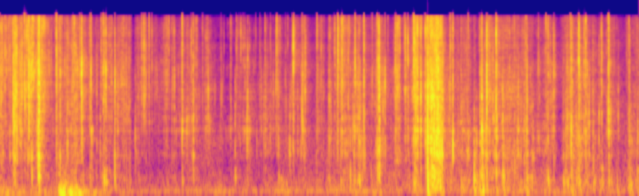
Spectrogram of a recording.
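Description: A baseball card pack's foil wrapper being torn open and crinkled by hand, a run of crackling rips with a louder burst about four seconds in.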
